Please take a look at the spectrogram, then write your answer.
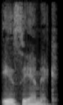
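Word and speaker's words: ischemic: The most common type about 87% of all strokes are eskeemic pronounced eskeemic.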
